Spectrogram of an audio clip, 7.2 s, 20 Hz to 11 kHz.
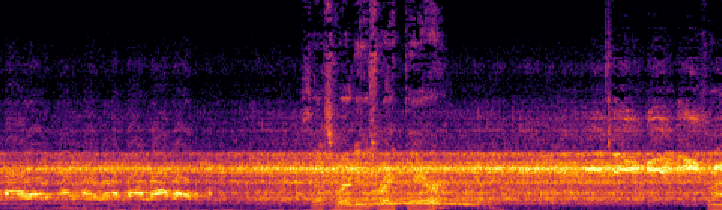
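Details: Ham radio on 20 meters near 14.300 MHz: hiss with repeating warbling, buzzy bursts every 29/58 kHz that drift slowly up and down the band. The radio, power supplies and house sources were ruled out; it arrives through the antenna. Source unidentified.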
